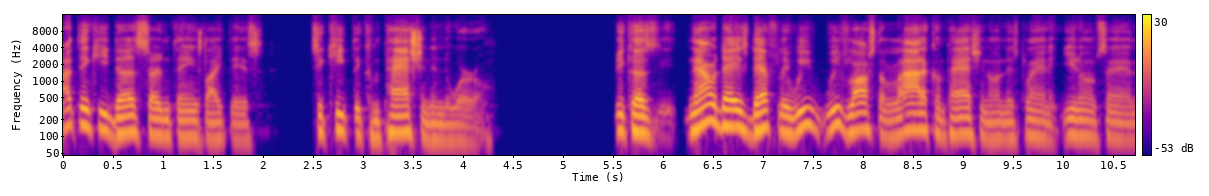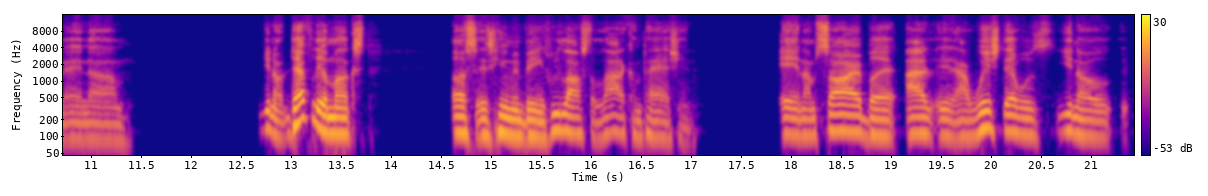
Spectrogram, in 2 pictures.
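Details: Adult man speaking; ordinary speech.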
